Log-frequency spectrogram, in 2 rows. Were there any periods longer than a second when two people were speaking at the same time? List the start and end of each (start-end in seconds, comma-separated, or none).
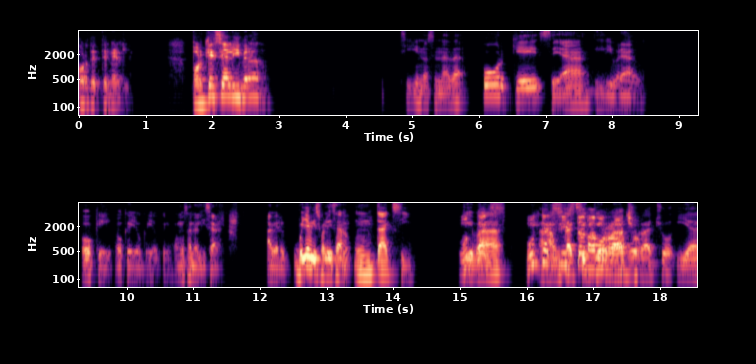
16.1-17.7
